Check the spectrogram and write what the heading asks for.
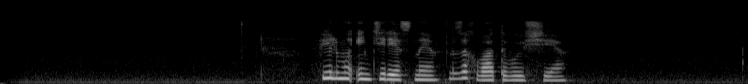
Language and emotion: Russian, neutral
